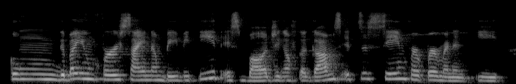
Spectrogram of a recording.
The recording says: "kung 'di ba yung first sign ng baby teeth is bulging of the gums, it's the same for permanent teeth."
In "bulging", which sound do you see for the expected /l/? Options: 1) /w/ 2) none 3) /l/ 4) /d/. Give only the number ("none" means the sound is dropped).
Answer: 3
